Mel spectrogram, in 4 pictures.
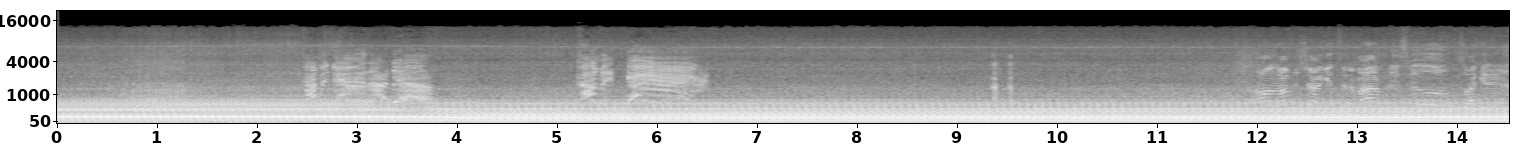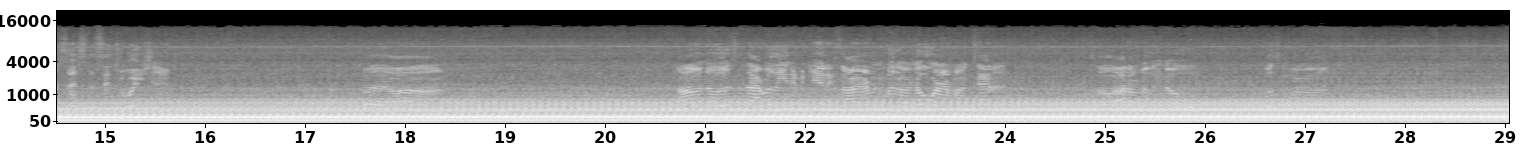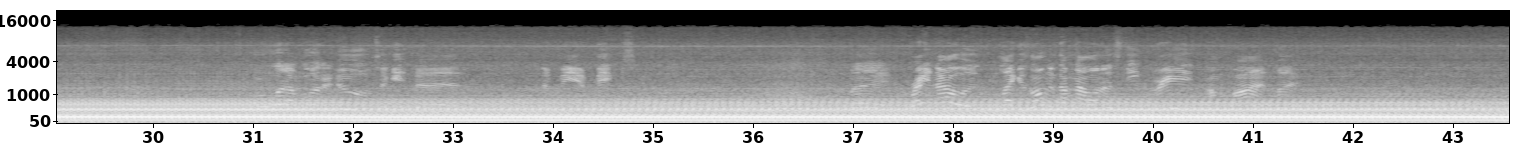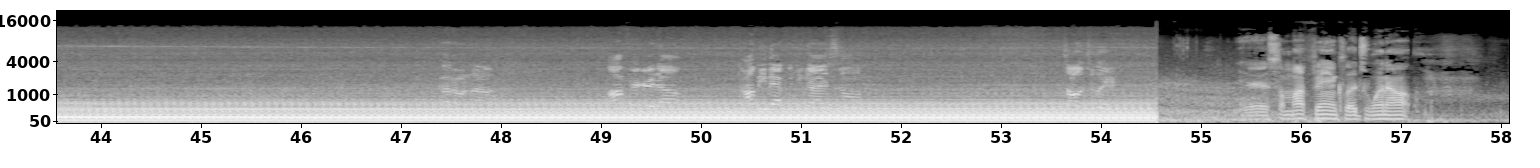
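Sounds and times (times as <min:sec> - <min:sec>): truck diesel engine running: 0:00.0 - 0:57.1.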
